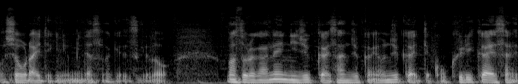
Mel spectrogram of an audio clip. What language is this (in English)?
Japanese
